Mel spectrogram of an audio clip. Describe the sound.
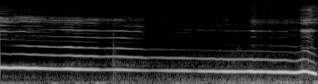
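A person imitates a wolf howl as a live sound effect for a Halloween story: one long, loud note that slowly slides downward in pitch and wavers at the end, with no other sounds around it.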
